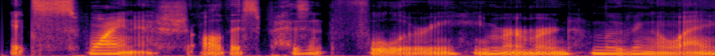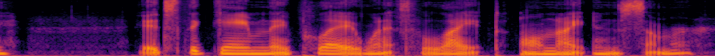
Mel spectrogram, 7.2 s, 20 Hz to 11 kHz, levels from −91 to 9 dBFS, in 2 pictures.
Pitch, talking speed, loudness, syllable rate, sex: 185 Hz, 185 wpm, -20 LUFS, 4.9 syllables/s, female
